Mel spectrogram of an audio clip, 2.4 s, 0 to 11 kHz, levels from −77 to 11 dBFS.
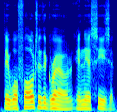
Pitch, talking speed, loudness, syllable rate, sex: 120 Hz, 230 wpm, -16 LUFS, 4.6 syllables/s, male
